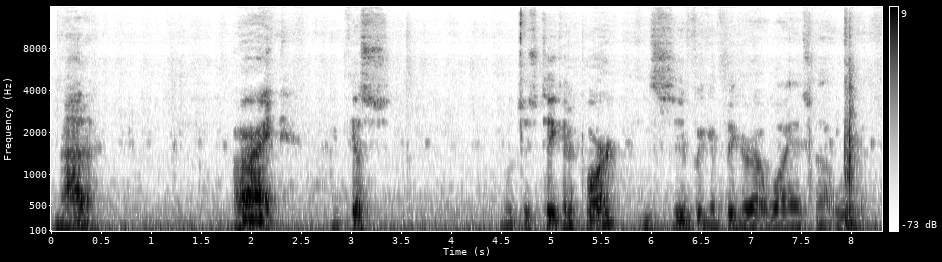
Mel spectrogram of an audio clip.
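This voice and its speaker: A man's voice: on the low side, measured pace, pauses often, noisy background. A man hosting a hands-on repair demonstration, talking casually to viewers in a folksy way as he thinks aloud. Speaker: host of a DIY electronics repair video.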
